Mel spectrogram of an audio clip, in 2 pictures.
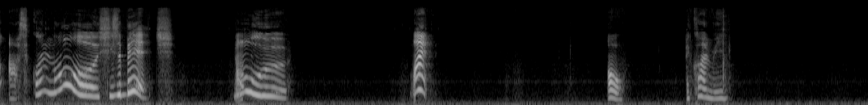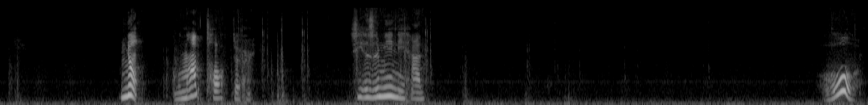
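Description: A young woman speaks with animation into a close microphone, in short bursts with pauses.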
